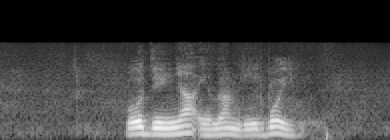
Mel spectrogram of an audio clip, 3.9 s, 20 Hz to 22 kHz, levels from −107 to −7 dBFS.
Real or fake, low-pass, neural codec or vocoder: fake; 7.2 kHz; codec, 16 kHz, 1 kbps, X-Codec, HuBERT features, trained on LibriSpeech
